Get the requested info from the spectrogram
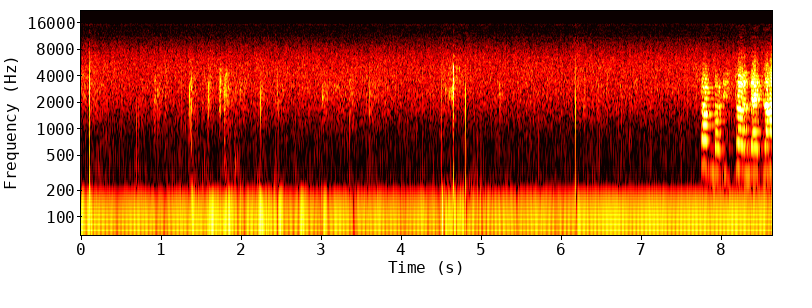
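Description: Steady low hum and faint hiss of an early optical film soundtrack, with a scatter of faint clicks and knocks, two sharper ones about four and a half seconds in.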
